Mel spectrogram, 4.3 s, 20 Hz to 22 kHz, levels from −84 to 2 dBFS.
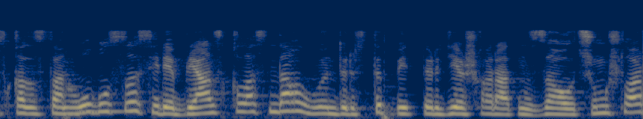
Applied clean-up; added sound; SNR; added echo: neural mask model DeepFilterNet 3.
